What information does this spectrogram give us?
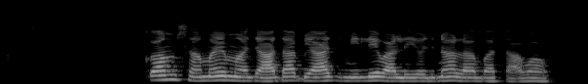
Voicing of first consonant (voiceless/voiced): voiceless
